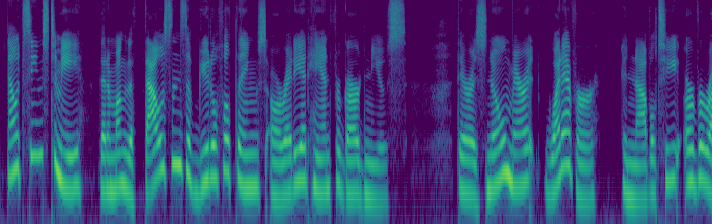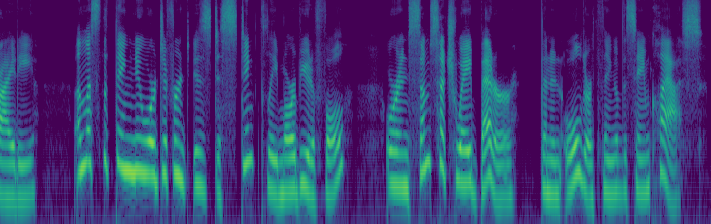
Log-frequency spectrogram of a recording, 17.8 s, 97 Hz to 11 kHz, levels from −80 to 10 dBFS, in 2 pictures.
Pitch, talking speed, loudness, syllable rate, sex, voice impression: 225 Hz, 170 wpm, -20 LUFS, 5.1 syllables/s, female, feminine, adult-like, tensed, powerful, clear, fluent, intellectual, calm, lively, slightly intense, slightly sharp, light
